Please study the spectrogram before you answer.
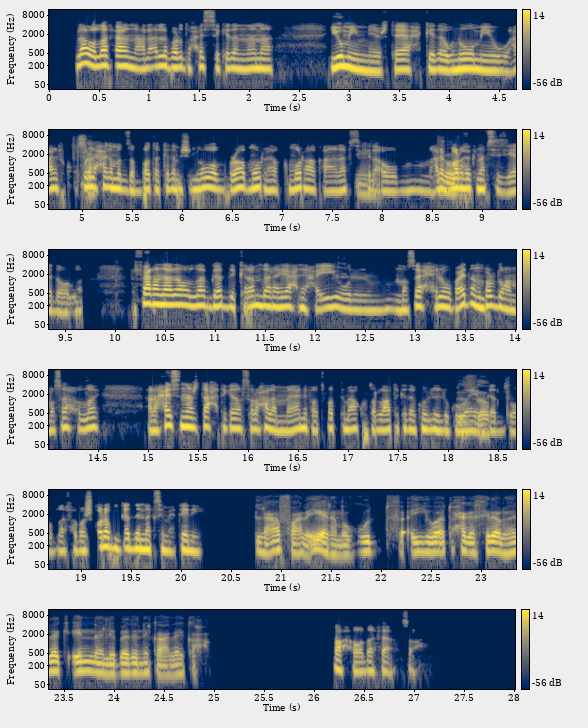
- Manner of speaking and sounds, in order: in Italian: "bravo"; unintelligible speech; other noise; tapping; other background noise
- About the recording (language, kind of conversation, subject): Arabic, advice, إزاي بتتعامل مع الإحساس بالذنب لما تاخد إجازة عشان ترتاح؟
